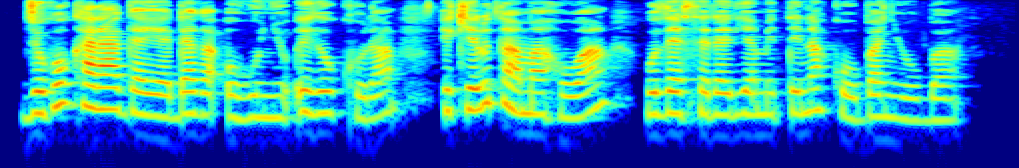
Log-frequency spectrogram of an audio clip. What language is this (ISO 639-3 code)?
kik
